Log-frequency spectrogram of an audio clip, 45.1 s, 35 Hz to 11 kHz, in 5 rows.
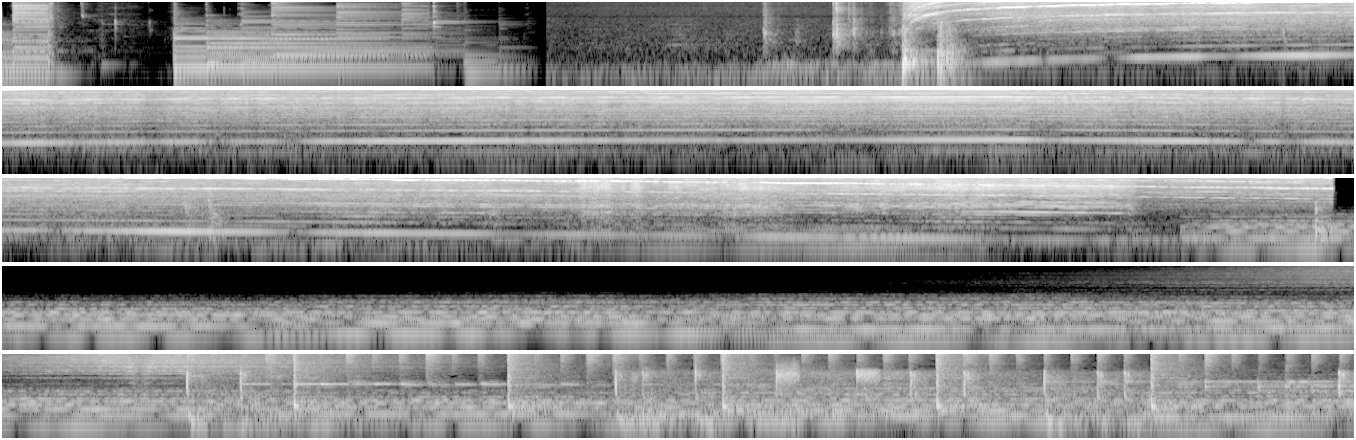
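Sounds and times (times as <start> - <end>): electric motor whining: 6.0 - 26.9.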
